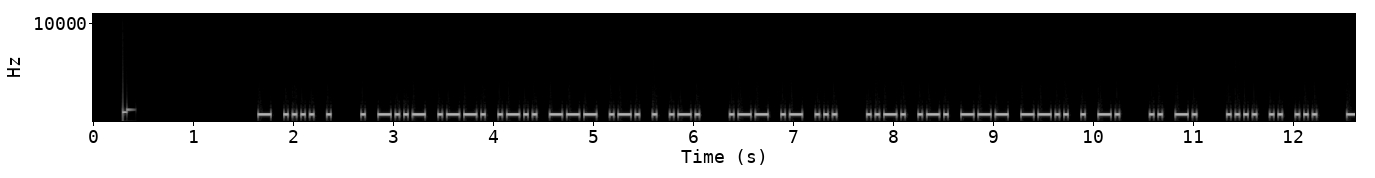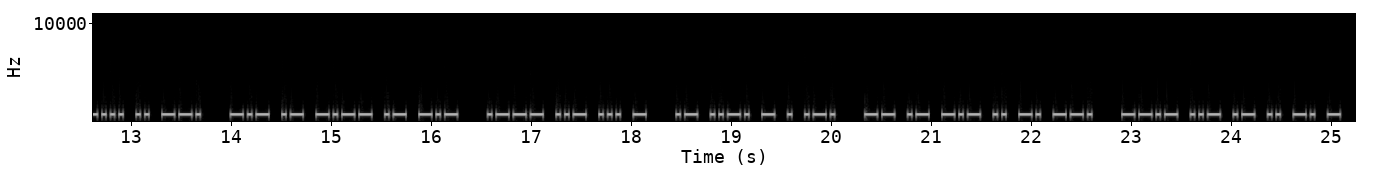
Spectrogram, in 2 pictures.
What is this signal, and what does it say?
Morse code, heard as a keyed tone, about 28 wpm, 700 Hz. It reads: THE EXPLORER WAS FROZEN IN HIS BIG KAYAK JUST AFTER MAKING QUAINT
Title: Pangram Challenge v2 - 28wpm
